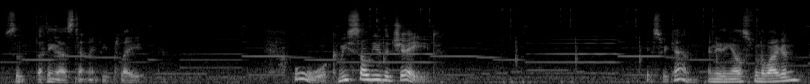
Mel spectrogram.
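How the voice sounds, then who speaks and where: A man with a gravelly morning voice, casually commenting on his game as he plays, thinking aloud with fillers and restarts. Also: medium pitch, very animated, normal speed, pauses often, warm tone, soft background music. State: tired morning voice. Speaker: gameplay commentator. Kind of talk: casual let's-play commentary.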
